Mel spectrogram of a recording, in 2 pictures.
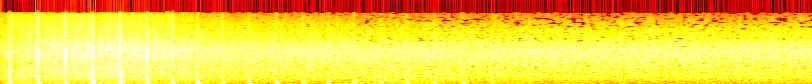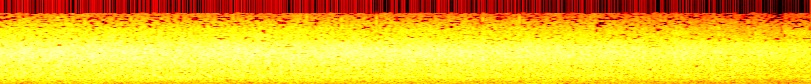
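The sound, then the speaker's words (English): Audience applause welcoming guest speakers at an evening talk on Christianity. It opens with a few sharp separate claps that quickly swell into dense, sustained clapping, easing off gradually toward the end. “Let's give a warm welcome to our guest speakers this evening.”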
